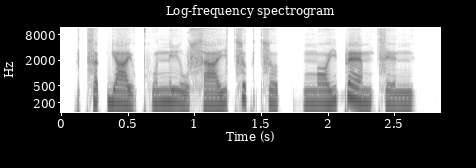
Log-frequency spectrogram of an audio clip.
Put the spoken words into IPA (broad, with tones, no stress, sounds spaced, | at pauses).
t͡s ɐ˨ k̚ j aː˨˩ j kʷʰ ɐ˧ n iː˨˩ w s aː˨˥ j t͡s ʊ˥ k̚ t͡s ʊ˧ k̚ | ŋ ɔː˨˥ j p ɛː˨ m t͡s ɪ˨ ŋ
